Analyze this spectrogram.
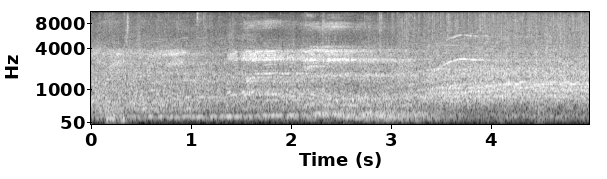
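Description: A crowd cheers and applauds loudly after a jump.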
